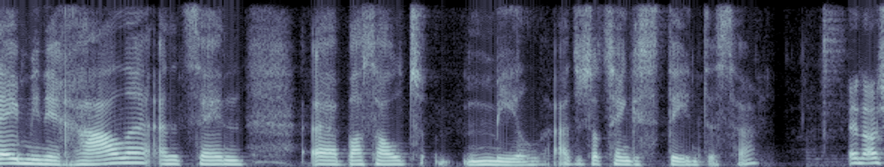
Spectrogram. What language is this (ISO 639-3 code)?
nld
